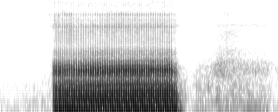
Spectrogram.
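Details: French Bulldog, eight months old, snoring: one loud, rough, buzzy snore lasting just over a second, then quiet breathing.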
